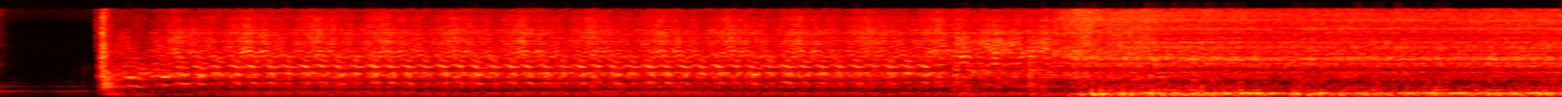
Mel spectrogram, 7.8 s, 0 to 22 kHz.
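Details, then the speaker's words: 1979 Ford Ranchero on first start after a carburetor rebuild with different jets: it settles into an uneven, lumpy idle with a wavering beat, then gets louder and rougher. Still not running right, cause not pinned down. "It doesn't seem to be helping much different. I don't know, it's just still not running right."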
